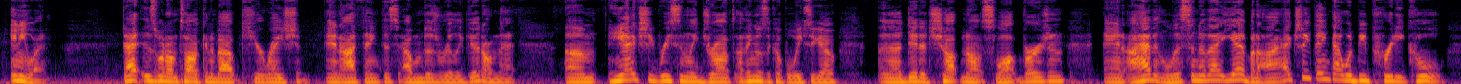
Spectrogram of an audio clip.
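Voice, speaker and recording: With a mid-range voice and a fairly quick delivery, a music reviewer chats casually about an album, rambling and revising himself mid-sentence. He sounds blocked up and nasal, as if a cold is on the way, and the recording is dry.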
